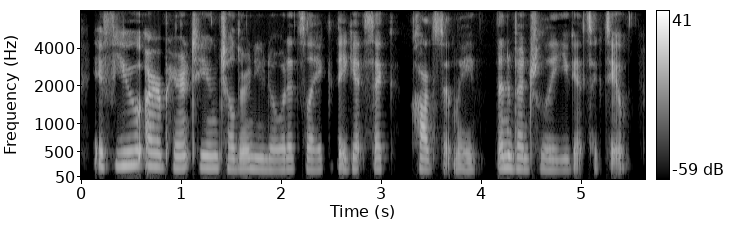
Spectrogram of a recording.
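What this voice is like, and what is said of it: Stuffy congested voice, mouth breathing. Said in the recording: “I've got a cold right now, so I sound stuffy and I'm mouth breathing”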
